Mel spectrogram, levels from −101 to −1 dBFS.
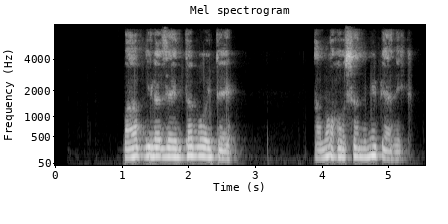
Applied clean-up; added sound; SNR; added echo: neural mask model DeepFilterNet 3.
